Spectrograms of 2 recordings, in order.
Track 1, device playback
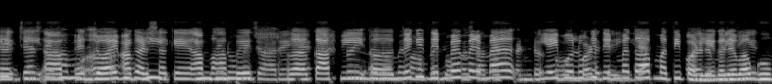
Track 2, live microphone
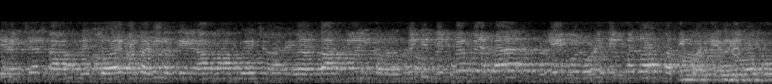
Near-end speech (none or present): present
